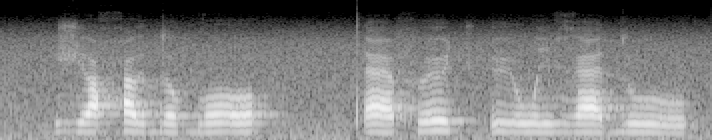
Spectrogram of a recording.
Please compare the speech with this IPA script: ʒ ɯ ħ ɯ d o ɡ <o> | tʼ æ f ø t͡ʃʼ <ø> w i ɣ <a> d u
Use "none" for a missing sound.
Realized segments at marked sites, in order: o, y, æ

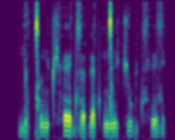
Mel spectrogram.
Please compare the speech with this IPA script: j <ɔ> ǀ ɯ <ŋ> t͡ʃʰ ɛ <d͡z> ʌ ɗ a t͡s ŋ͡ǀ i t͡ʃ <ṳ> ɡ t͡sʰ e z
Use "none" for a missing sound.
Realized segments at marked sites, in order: ʌ, ŋ, d͡z, u

